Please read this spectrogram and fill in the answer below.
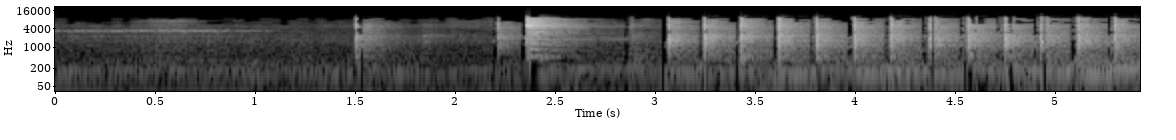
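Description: A plastic flour sieve being tapped by hand to sift gram flour: two single knocks, then from about three seconds in a quick, even run of taps, about five a second.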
